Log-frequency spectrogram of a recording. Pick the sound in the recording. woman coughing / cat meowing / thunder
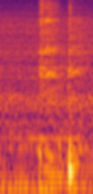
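woman coughing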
